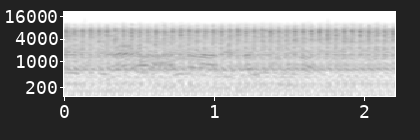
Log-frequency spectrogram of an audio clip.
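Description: Faint, indistinct voices over a steady background noise, the location sound of the fire-scene footage.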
